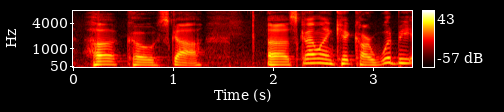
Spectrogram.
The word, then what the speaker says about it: Hakosuka: Hakosuka, pronounced Hakoska.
